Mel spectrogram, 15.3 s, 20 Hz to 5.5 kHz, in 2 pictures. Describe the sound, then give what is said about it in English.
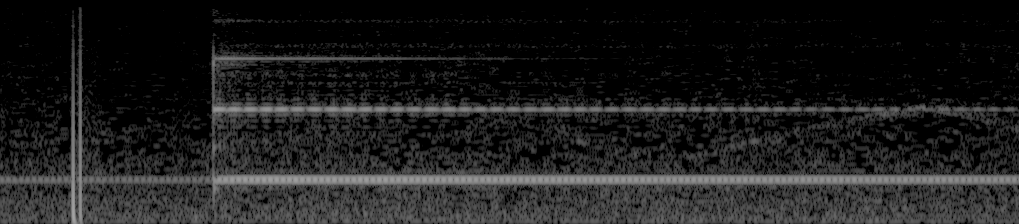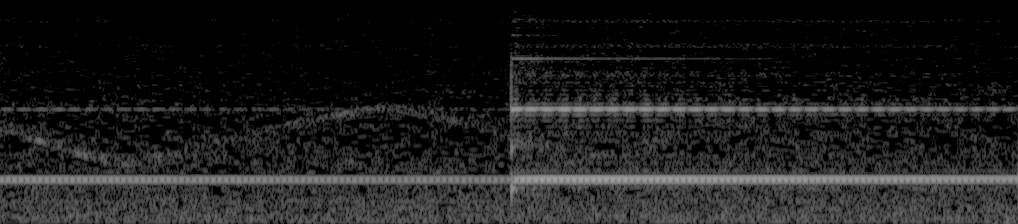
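A meditation gong struck three times: two strikes close together, then a long, steady ringing tone before a third strike renews the hum. No one speaks. “So I'm now going to ring the gong 3 times.”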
